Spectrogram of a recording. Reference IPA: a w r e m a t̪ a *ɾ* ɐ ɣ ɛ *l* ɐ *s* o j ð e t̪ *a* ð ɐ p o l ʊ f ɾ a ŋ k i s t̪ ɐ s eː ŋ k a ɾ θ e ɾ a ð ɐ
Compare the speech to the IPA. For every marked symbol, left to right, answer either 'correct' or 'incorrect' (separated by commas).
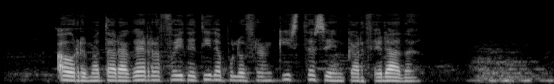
correct, incorrect, incorrect, incorrect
